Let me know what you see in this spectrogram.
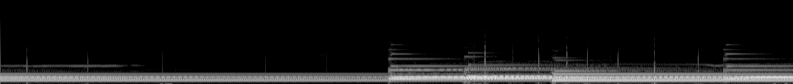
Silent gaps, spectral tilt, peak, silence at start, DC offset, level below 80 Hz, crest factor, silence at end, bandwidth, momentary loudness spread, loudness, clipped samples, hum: none; -13 dB/octave; -2 dBFS; 0 s; under 0.1%; -60 dBFS; 16 dB; 0 s; 1.7 kHz; 15 LU; -17 LUFS; under 0.1%; none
